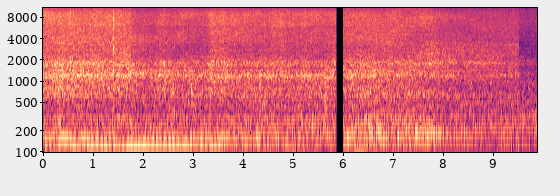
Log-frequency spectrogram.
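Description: Julienned cabbage, carrot and capsicum sizzling steadily in hot olive oil and a splash of chicken stock in a wok over a high gas flame, stirred with a spatula. The sizzle cuts out for an instant about six seconds in.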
